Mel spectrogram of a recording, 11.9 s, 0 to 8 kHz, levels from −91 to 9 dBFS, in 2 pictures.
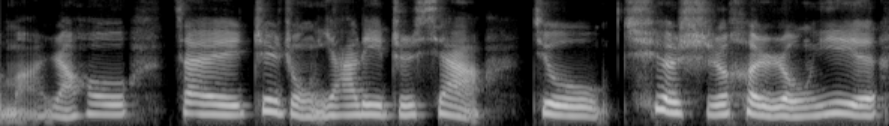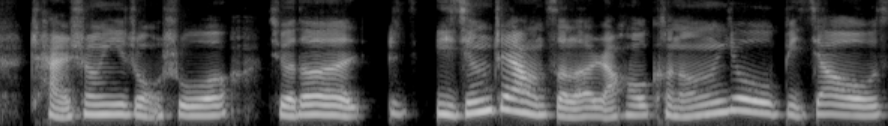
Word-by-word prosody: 嘛， - - -8
然 - - -3
后 195 +1 -3 0.3
在 195 -4 +2
这 245 -3 +1
种 180 -7 -2
压 185 0 -1
力 190 0 +3
之 185 0 -2
下， 185 -2 0 0.3
就 175 -6 +2
确 265 -7 +3
实 195 -2 0
很 190 -7 +4
容 165 0 +2
易 190 -3 +3 0.3
产 145 -1 -1
生 195 +3 -1
一 195 0 0
种 175 -2 -4
说， 175 +1 -1 0.2
觉 175 -3 0
得 185 -2 +3 0.2
已 210 -1 -11 0.3
已 - - -1
经 220 +7 +3
这 280 +1 +1
样 225 -7 +4
子 170 -4 -2
了， 155 +2 -1
然 150 -2 -1
后 180 0 -4
可 180 0 -7
能 180 +8 -2
又 245 -5 +2
比 190 -4 -8
较 180 -2 -2
185 Hz, 185 characters per minute, -23 LUFS, 175-205 Hz, 0.3 s, 很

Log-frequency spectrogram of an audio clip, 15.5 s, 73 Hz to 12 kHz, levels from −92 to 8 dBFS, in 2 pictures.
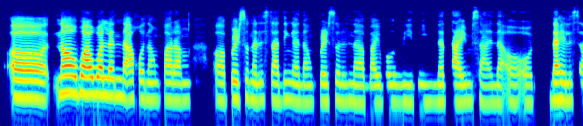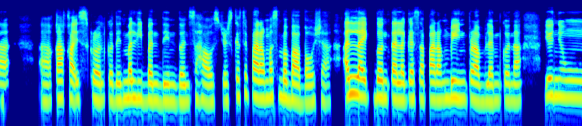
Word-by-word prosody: ah, 230 -2 +5
nawawalan 265 -2 +7
na 220 - +4
ako 225 +1 -5
ng 210 -1 -9
parang, 210 -1 -3 0.4
ah, 205 -1 -4
personal 220 -1 -5
study 210 0 -7
nga 200 - -6
ng 190 0 -11
personal 200 0 -7
na 195 -2 -7
Bible 190 +1 -8
reading 195 0 -13
na 195 - -4
time 195 0 -1
sana, 190 -2 -10
oo, 195 0 -10 0.2
dahil 210 -1 +3
sa, 205 -2 -6 0.5
ah, 200 0 -6
kaka-scroll 215 -2 0
ko 210 - -6
din 205 +1 -6
maliban 215 -3 -1
din 200 -1 -6
dun 195 0 -4
sa - - -12
house 195 -1 -4
chores, 205 -1 -10
kasi 245 +3 -6
parang 230 -2 +4
mas 235 +1 -4
mababaw 200 -5 0
siya 200 -2 -11 0.2
unlike 245 -2 +6
dun 235 -1 +1
talaga 215 -1 +2
sa 215 -1 -3
parang 215 0 +1
main 220 -1 0
problem 200 -1 0
ko 205 - -5
na 195 0 -2 0.3
'yun 250 -1 -1
yung, 235 0 -9
210 Hz, 180 wpm, -23 LUFS, 195-225 Hz, 0.5 s, nawawalan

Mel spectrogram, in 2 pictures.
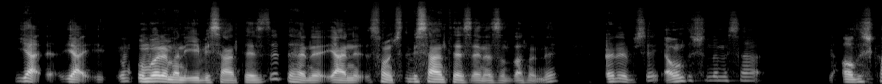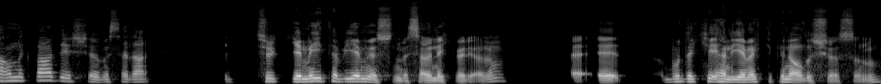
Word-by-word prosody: Ya - - +4 0.3
ya - - +5 0.3
Um 145 +1 -8
umarım, 140 -3 +7
hani, 105 -2 +3
iyi 100 0 -2
bir - - -1
sentezdir 100 - -1
de, 135 - -2
hani, 100 -3 0
yani 100 0 +2
sonuçta 120 +6 -3
bir - - -2
sentez 115 -6 +4
en 95 -1 -2
azından, 90 -1 -5
hani. 130 - -10 0.5
Öyle 135 0 -2
bir 100 - -21
şey. 185 +1 -11
Onun 150 +5 0
dışında 185 0 -13
mesela, 180 0 -13 0.8
ya, - - -25
alışkanlıklar 165 +9 -2
değişiyor, 140 -7 -7
mesela. 120 +1 -6
E, 125 - -19 1.1
Türk 140 -1 -5
yemeği 135 +3 +6
tabii 140 -3 -1
yemiyorsun 120 -7 +2
mesela, 90 +2 -1
örnek 95 -1 -1
veriyorum. 130 - -5 0.7
Eee, - - -1 0.2
eee, 405 -1 +4 0.4
buradaki, 130 0 -1
hani, 120 -3 +4
yemek 115 +1 +4
tipine 120 +2 0
alışıyorsun. 100 +2 -3
125 Hz, 145 wpm, -24 LUFS, 100-145 Hz, 1.1 s, umarım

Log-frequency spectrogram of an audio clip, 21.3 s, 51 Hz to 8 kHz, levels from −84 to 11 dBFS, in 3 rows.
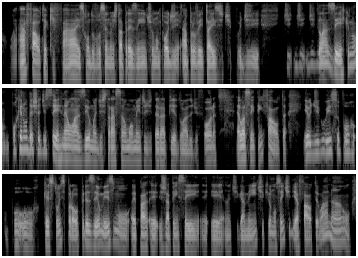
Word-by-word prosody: o - - -17
a - - +5
falta - - +5
que - - -2
faz 95 +1 +3
quando 90 -3 -4
você 90 +2 +3
não 85 -1 -4
está 95 +3 +4
presente 90 0 0
ou 95 - -3
não 90 - -3
pode 95 +1 +2
aproveitar 95 -1 +3
esse 95 -2 0
tipo 95 - -7
de 90 -1 -5 0.5
de 150 - -11
de 160 0 -11
de 170 +1 -12
lazer, 105 +3 +4
que - - -3
não 165 +2 -4
porque 195 - +2
não 190 - -1
deixa 180 - +2
de 80 0 -5
ser, 120 +2 +3
né, 115 0 +3
um 115 -2 +1
lazer, 110 +2 +2
uma 100 -3 -3
distração, 100 +3 0
um - - -5
momento 100 -1 -4
de 95 - -10
terapia 90 -1 -1
do 85 +3 -10
lado 85 -1 -4
de - - -17
fora, - - -2 0.4
elas 115 +1 +6
sentem 115 +3 -2
falta. 80 - 0 0.3
Eu 135 +1 +3
digo 150 +3 -5
isso 170 +1 -1
por 150 -2 -5 0.2
por 105 -6 -5
questões 115 +4 +2
próprias, 115 +6 0
eu 110 +2 +3
mesmo, 110 -3 -2
eh, 95 - +1
pa 100 +1 +3
eh, 90 - -1
já 90 - +1
pensei, 90 -2 -2
eh - - -9 0.3
eh, - - -9
antigamente 90 +4 -5
que - - -10
eu 115 - -3
não 105 - -7
sentiria 135 +7 -1
falta, 75 - 0
eu: - - -5
"ah 95 +3 -2
não, 130 +2 -4
100 Hz, 195 wpm, -26 LUFS, 90-120 Hz, 0.5 s, elas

